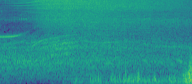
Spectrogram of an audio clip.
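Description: Electric motor and propeller whine of an RC model airplane passing close by, its pitch dropping as it goes past, followed by a rising rush of air noise.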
